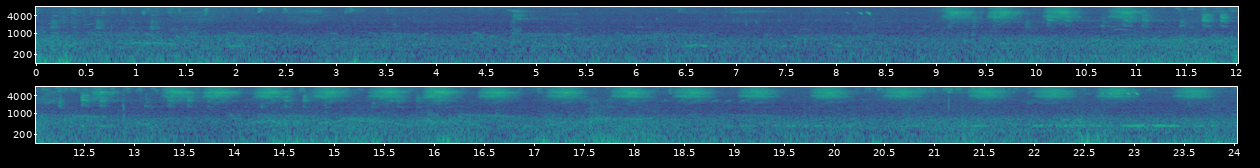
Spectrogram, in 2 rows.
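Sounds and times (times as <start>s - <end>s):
steady low background noise: 0.0s - 24.0s
birds calling: 6.4s - 23.8s.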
